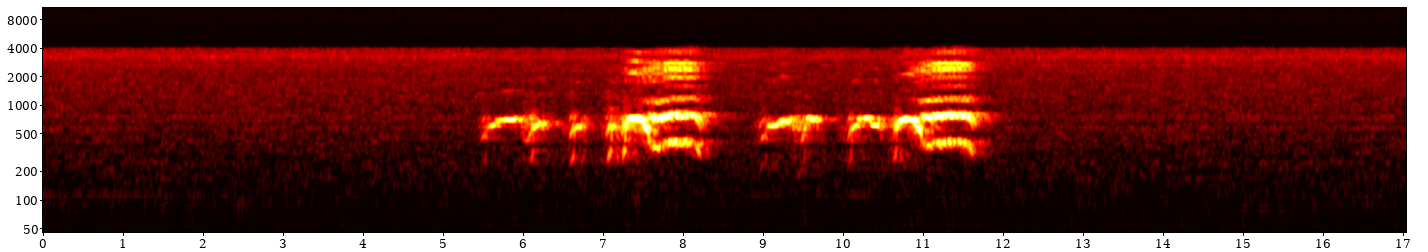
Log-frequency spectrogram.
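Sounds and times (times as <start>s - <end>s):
owls hooting: 5.5s - 8.4s, 9.0s - 11.9s.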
